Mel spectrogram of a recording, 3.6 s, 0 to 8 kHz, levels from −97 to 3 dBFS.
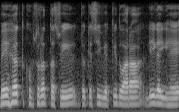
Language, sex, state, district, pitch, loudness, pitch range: Hindi, male, Uttar Pradesh, Hamirpur, 145 Hz, -31 LUFS, 135-155 Hz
